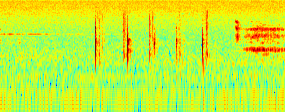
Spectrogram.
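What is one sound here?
Footsteps patter softly on a wooden floor.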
